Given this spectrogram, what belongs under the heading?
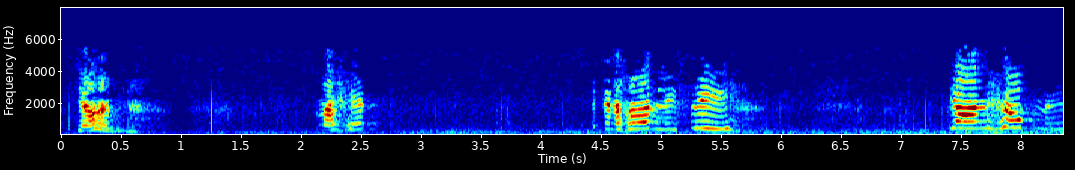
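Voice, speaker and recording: An actress playing a spiteful, catlike, hysterical wife with melodramatic, biting delivery in an old radio horror play. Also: female voice, heavily acted. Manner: melodramatic, biting, shrill when roused. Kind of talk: old-time radio horror drama acting. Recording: muffled, noisy old radio recording.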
